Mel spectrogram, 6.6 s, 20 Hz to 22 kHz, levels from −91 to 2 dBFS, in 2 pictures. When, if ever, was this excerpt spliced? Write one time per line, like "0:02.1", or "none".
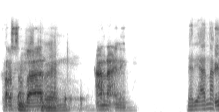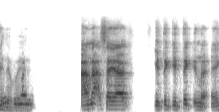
none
